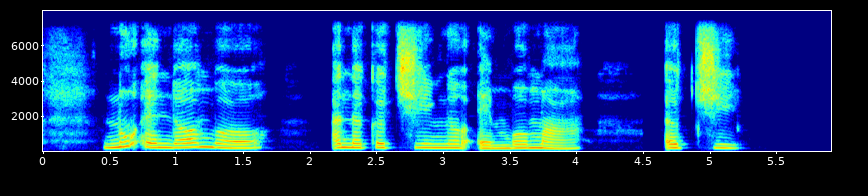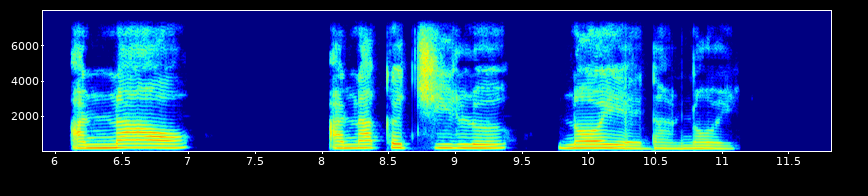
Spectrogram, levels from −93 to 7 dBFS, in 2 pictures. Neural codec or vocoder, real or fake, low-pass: codec, 16 kHz, 8 kbps, FunCodec, trained on LibriTTS, 25 frames a second; fake; 7.2 kHz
